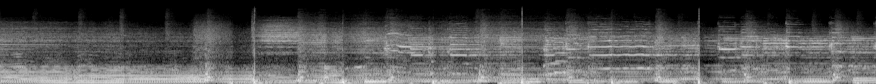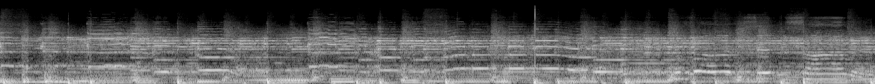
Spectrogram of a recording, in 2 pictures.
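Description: Live rock band playing: two electric guitars with sustained and bending notes over an electric bass and a drum kit keeping a steady beat.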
